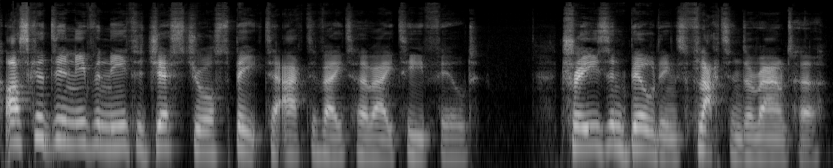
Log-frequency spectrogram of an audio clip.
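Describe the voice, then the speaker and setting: A story narrator reading dramatic action fiction in a measured, expressive way. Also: medium pitch.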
